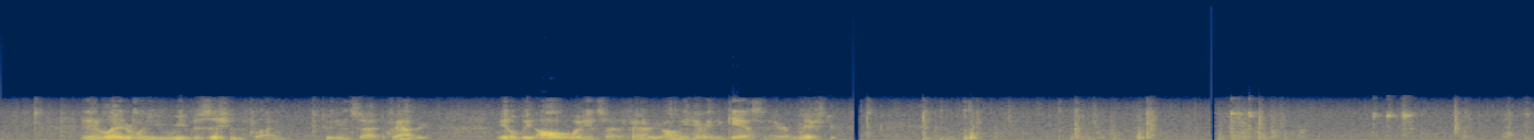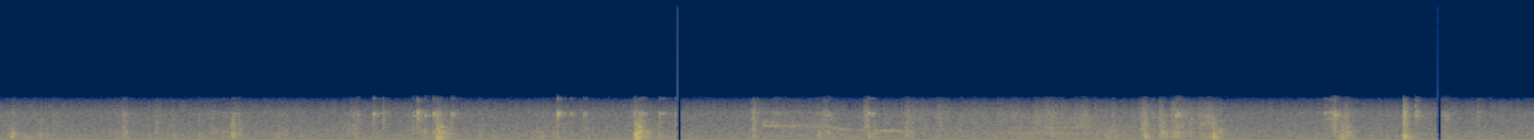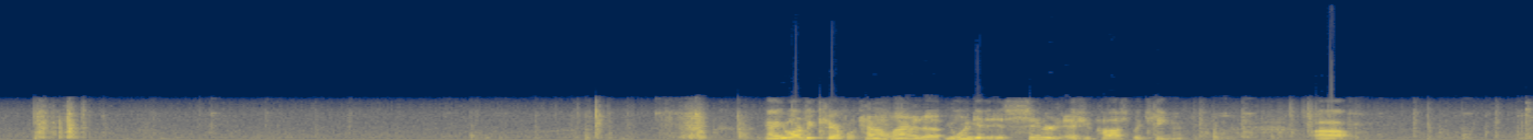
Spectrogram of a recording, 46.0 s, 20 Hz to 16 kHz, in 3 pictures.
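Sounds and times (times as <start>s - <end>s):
metal tools clicking and knocking: 18.9s - 20.0s.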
